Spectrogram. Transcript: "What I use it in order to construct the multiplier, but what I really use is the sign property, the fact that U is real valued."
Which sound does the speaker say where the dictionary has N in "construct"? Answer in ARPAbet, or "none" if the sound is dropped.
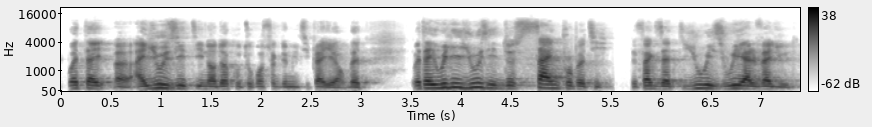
none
